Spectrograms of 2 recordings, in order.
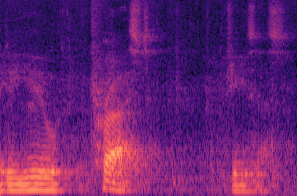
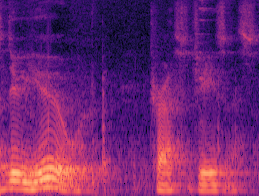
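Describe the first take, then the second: First: TRUST set apart and weighted, then a pause before Jesus; slow question landing on the word trust; stress on TRUST. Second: YOU drawn out and leaned on in "Do you trust Jesus"; slow question, punch the word YOU; stress on YOU. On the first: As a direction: lean on TRUST, let Jesus drop softly. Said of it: "If you change the emphasis on that". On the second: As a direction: make it personal by stretching YOU. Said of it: "you can emphasize one of the three". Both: Shown as a demonstration.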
